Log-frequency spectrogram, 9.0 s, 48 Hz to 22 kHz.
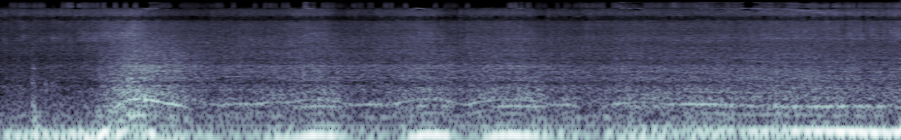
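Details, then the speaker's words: Ford 7.3L Godzilla after an engine swap for failed lifters, with the unplugged air filter sensor reconnected and codes cleared: several smooth revs with no choking, settling to an even idle; normal running. "But now you can see it runs a little bit different. All it was that air filter sensor unplugged. And you see the difference? Now it ain't choking no more."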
